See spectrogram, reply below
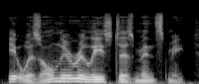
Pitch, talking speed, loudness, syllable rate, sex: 100 Hz, 210 wpm, -15 LUFS, 6.4 syllables/s, male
